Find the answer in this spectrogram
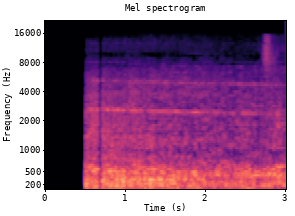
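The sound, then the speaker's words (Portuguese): A loud, steady roar of an airplane passing overhead beside Congonhas airport, a broad rumbling wash of engine noise with a faint high whine, starting abruptly and holding strong throughout without voices. “passar o avião.”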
